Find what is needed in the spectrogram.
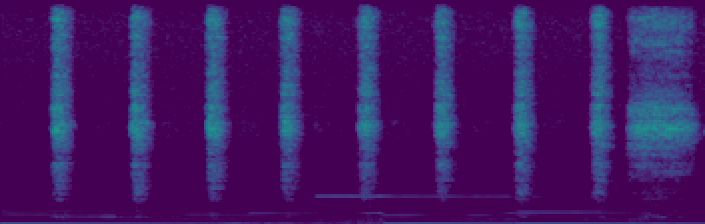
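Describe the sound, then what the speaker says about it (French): Kapalabhati yoga breathing, a steady series of about ten sharp, forceful nasal exhalations roughly every half second, close and clear over a soft sustained musical drone, ending in a longer breath. "On va donc faire les expirations à un rythme très très rapide, beaucoup plus rapide que pour une respiration normale"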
